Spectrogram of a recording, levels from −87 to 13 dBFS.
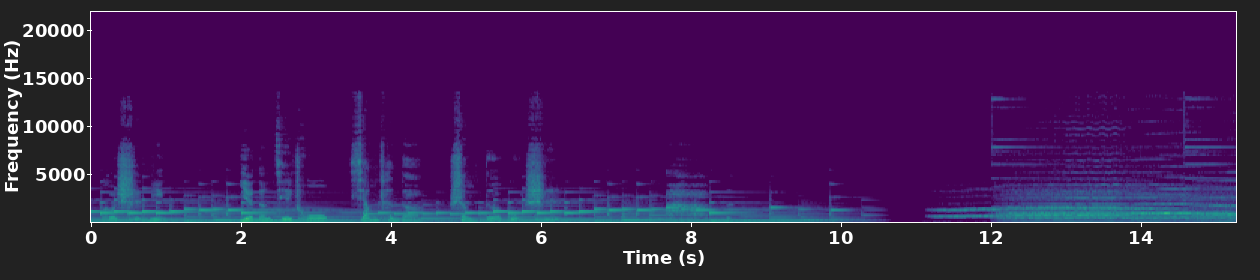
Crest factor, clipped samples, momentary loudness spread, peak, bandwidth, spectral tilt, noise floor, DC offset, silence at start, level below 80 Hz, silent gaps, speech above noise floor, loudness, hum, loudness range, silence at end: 22 dB; under 0.1%; 12 LU; -14 dBFS; 13.5 kHz; -5.5 dB/octave; -69 dBFS; under 0.1%; 0 s; -64 dBFS; none; 37 dB; -35 LUFS; none; 12 LU; 0 s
